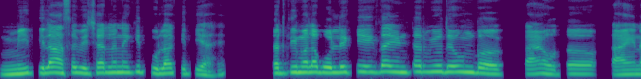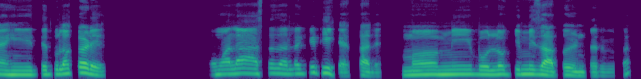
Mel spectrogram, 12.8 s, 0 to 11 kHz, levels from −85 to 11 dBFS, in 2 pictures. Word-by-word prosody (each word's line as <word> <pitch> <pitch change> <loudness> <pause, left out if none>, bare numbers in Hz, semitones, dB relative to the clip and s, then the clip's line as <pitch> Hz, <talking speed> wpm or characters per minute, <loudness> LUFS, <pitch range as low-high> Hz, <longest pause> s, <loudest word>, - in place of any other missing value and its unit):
मी 165 +3 +5
तिला 190 +2 +4
असं 190 +2 +1
विचारलं 185 +3 +2
नाही 200 -1 +2
की 210 - -2
तुला 170 -3 +1
किती 150 -3 -4
आहे? 125 +3 -5 0.5
तर 175 -1 +3
ती 200 - +4
मला 200 +1 +6
बोलली, 195 +1 +4
की 215 +3 -3
"एकदा 210 +2 +1
इंटरव्ह्यू 215 +1 +1
देऊन 215 -1 +3
बघ. 160 -4 +3 0.3
काय 155 +2 -1
होतं, 155 0 -2 0.2
काय 140 +1 +1
नाही, 130 -2 -1
ते 140 - -2
तुला 160 +2 +1
कळेल." 140 -11 +3 1.1
मग 135 - -7
मला 150 +3 -1
असं 170 +3 -7
झालं, 160 -1 -4
की 195 - -4
ठीक 180 - -3
आहे, 100 - -5
चालेल. 105 -4 -5 0.3
मग 135 +2 0
मी 145 +1 -1
बोललो, 135 +1 0
की 145 - -3
"मी 145 0 0
जातो 125 -2 +1
इंटरव्ह्यूला." 105 -1 -7
155 Hz, 185 wpm, -22 LUFS, 140-195 Hz, 1.1 s, मला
